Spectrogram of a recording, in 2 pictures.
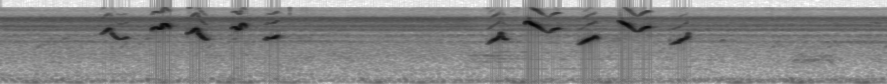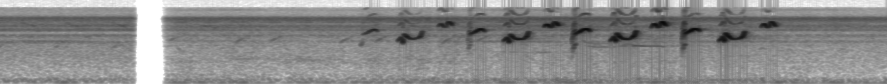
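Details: Cinereous tit in full song, used to provoke rival birds into singing: two bursts of quick, high, sliding whistled notes alternating upper and lower pitches, separated by a pause of about a second, over faint low background hum.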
